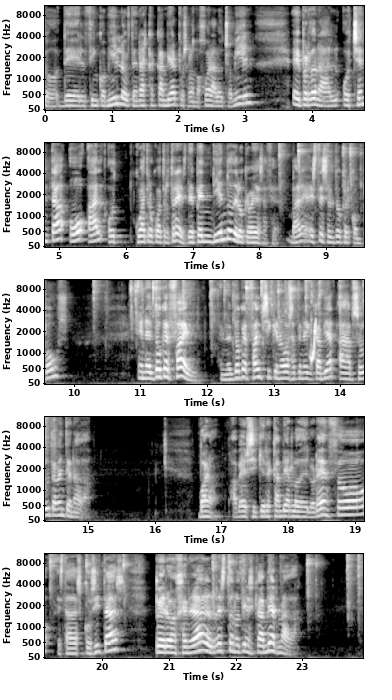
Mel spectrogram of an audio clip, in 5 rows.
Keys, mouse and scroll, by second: 9.0-14.7 typing, 10.3 Return, 19.7 ctrl+d, 20.3 ctrl+d, 21.9 typing, 23.1 typing, 23.6 Return.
